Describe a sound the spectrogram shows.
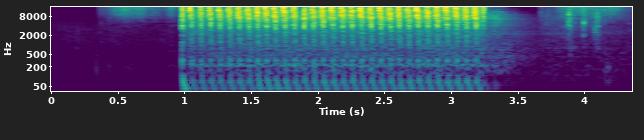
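A rifle fires a long, rapid burst of shots.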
